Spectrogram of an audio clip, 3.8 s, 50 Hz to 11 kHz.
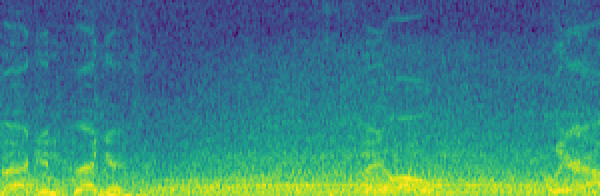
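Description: Race car engines droning and revving around Bristol's short oval in the game NASCAR Racing 2003, a steady layered engine hum with pitch sweeps as cars pass close, alongside someone speaking.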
